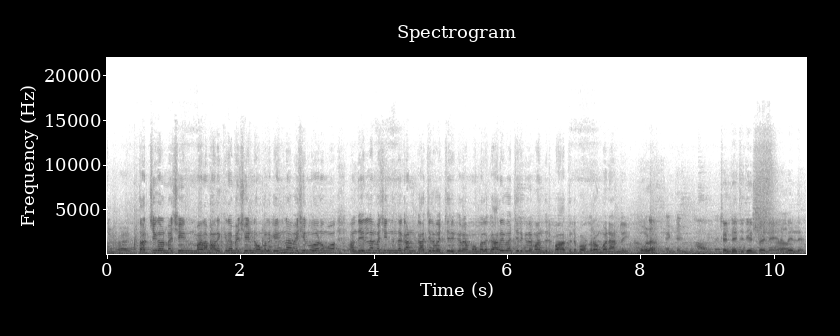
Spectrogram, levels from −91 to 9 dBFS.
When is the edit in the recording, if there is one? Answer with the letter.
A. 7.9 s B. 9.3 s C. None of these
A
